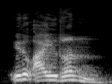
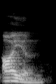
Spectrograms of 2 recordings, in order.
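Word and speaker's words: iron: American ಪ್ರೊನನ್ಸಿಯೇಷನ್ okay next ಇದು ಐರನ್ ಅಂತ ಹೇಳ್ತೀವಿ ನಾವು ಐರನ್ ಇಸ್ ಓಕೆ ಬಟ್ ಅದರ ರ ಹೇಳೋ ಅವಶ್ಯಕತೆ ಇಲ್ಲ ಅದ ಯನ್ ಯನ್ ಅಂತ ಹೇಳಬಹುದು ಕಬ್ಬಿಣ ಯನ್ ಐರನ್ is okay but ಯನ್ is perfect okay ಸ ಓಕೆ ಬೇರೆ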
